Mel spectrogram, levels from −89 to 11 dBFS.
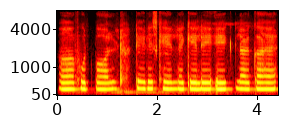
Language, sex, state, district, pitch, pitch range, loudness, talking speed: Hindi, female, Madhya Pradesh, Bhopal, 230 Hz, 230-235 Hz, -12 LUFS, 120 wpm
